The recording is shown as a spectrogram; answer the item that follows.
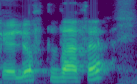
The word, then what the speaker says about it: Luftwaffe: C'est de l'allemand, il faut prononcer toutes les lettres. Donc, Luftwaffe.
